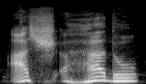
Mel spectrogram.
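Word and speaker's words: أَشْهَدُ: আশহা দাল পেশ দু আশহাদু আশহাদু আশহাদু আগে বলে নেব আশ এরপরে হাদু এভাবে আশহাদু আল্লা ইলাহা ইল্লাল্লাহ ইল্লাল্লাহু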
